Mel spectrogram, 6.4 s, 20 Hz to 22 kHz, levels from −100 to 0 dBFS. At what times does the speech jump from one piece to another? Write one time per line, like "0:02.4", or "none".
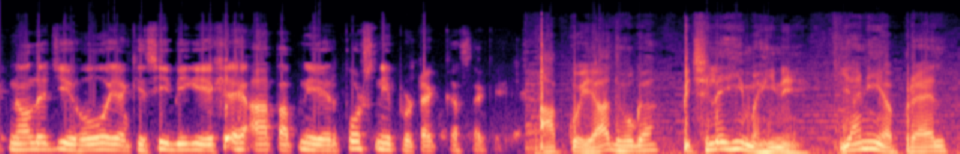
0:03.4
